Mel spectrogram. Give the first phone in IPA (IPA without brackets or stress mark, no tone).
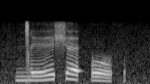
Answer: ŋ͡ǀ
